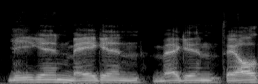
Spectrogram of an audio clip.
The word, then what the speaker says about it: M3GAN: with this movie Megan M3 G yeah it is how I've heard it pronounced Megan Megan Megan they all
